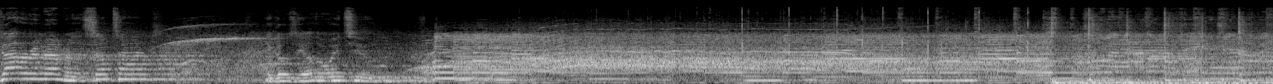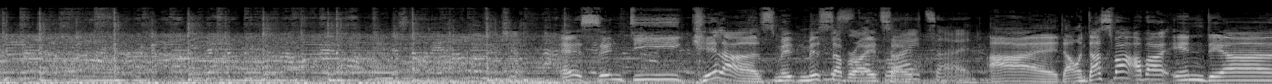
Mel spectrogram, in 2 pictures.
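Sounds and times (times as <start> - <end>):
speech: 0.0 - 4.8, 18.5 - 25.4
live concert crowd cheering in arena: 3.9 - 24.2.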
